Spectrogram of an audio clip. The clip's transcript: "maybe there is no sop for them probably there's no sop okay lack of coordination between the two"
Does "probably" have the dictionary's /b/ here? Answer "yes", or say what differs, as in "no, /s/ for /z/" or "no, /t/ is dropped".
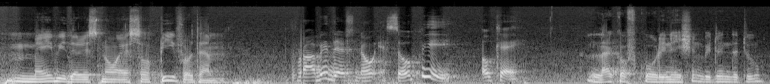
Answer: yes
